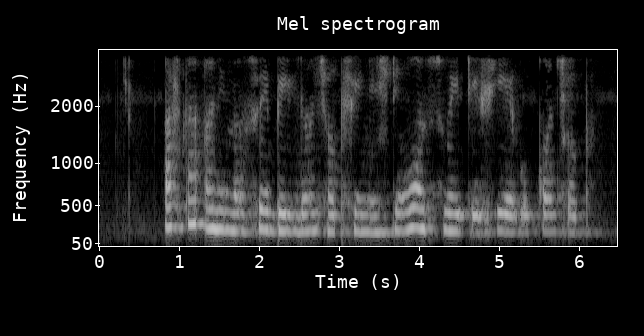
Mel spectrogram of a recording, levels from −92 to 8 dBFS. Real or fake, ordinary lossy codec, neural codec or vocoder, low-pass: fake; AAC, 24 kbps; codec, 16 kHz, 2 kbps, FreqCodec, larger model; 3.6 kHz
